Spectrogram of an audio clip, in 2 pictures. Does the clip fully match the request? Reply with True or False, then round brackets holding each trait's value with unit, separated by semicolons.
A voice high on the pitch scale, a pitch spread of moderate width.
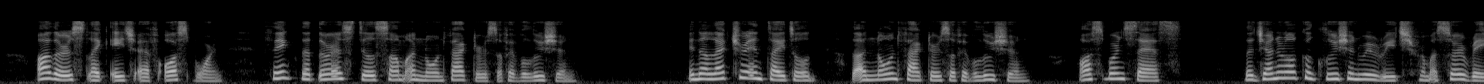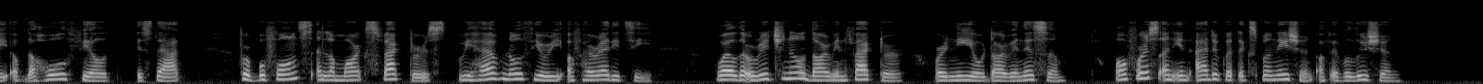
True (205 Hz; 4.3 semitones)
